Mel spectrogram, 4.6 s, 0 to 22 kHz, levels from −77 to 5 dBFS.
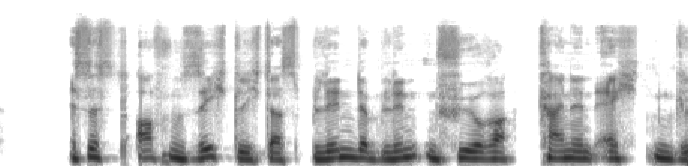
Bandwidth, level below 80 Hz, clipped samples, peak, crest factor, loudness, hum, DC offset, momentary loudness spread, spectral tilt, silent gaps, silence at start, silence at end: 14 kHz; -54 dBFS; under 0.1%; -2 dBFS; 16 dB; -19 LUFS; none; under 0.1%; 4 LU; -6.5 dB/octave; 3.47-3.58 s; 0.5 s; 0 s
